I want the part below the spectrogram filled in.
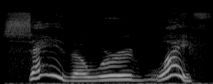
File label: "wife" happy, Toronto emotional speech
